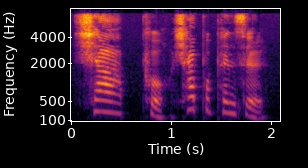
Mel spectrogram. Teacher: ' 샤프 ' 의 경우 ' 사 ' 가 아니라 ' 샤 ' 로 발음 되므로 ' 이 ' 소리 가 들립니다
